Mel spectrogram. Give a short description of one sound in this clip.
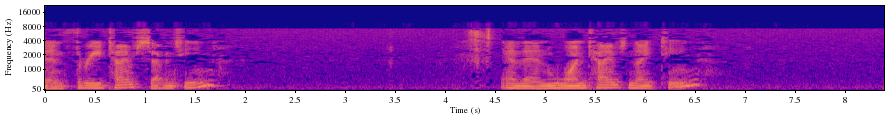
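A felt-tip pen scratches softly on paper.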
